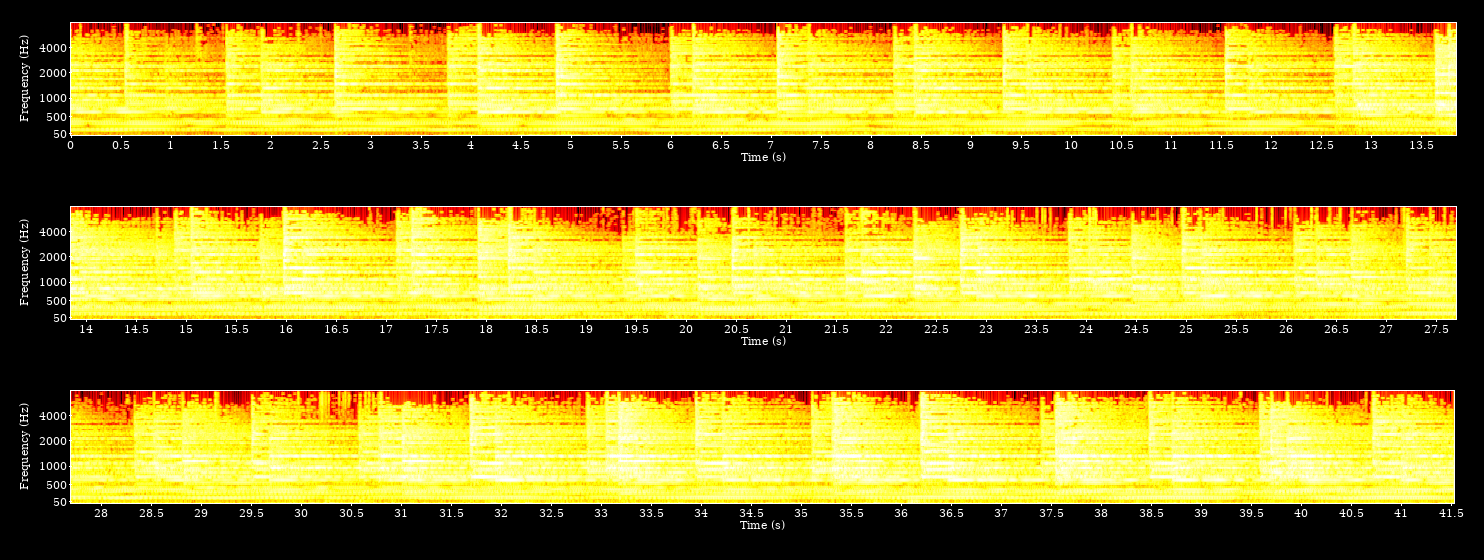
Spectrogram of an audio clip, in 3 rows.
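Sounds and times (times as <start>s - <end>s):
bells of S Floriano ringing: 0.0s - 41.5s.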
